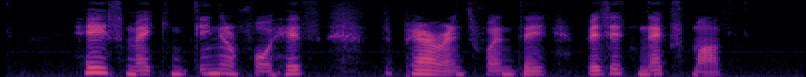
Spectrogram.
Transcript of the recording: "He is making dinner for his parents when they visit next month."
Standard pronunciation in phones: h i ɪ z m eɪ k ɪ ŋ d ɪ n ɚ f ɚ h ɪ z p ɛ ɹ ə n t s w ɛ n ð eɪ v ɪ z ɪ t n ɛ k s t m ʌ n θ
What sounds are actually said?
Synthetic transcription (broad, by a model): h i ɪ z m eɪ k ɪ ŋ d ɪ n ɚ f ɚ h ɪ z p ɛ ɹ ə n t s w ɛ n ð eɪ v ɪ z ɪ t n ɛ k s t m ʌ n θ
